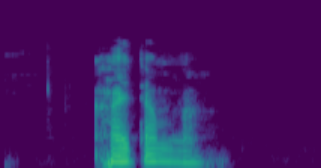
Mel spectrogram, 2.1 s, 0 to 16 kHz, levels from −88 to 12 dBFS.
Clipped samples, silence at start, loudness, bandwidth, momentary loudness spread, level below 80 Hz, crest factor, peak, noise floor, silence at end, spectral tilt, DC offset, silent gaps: under 0.1%; 0.65 s; -28 LUFS; 7.2 kHz; 19 LU; -44 dBFS; 24 dB; -6 dBFS; -84 dBFS; 0.75 s; -7 dB/octave; under 0.1%; none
